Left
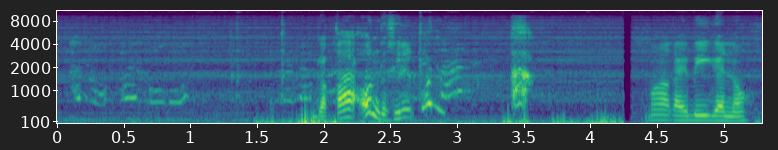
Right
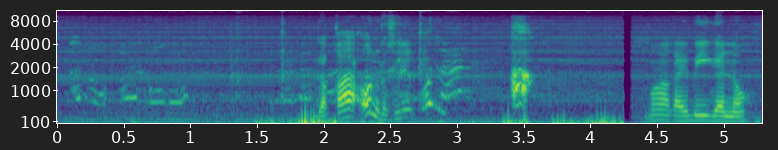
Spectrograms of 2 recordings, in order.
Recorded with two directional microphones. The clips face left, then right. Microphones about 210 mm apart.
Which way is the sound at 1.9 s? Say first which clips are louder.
Left 2 dB; 10° left (ahead or behind).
